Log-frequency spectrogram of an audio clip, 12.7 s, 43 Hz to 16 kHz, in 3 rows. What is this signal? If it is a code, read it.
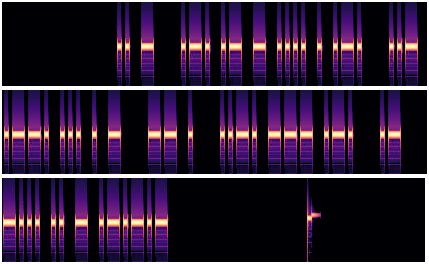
Morse code, heard as a keyed tone, about 32 wpm, 700 Hz. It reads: IT RATHER UPSET ME FOR A BIT.
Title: Sentences from Top 1000 Words - Review Part 5 - 30wpm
